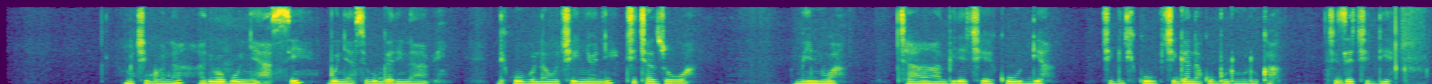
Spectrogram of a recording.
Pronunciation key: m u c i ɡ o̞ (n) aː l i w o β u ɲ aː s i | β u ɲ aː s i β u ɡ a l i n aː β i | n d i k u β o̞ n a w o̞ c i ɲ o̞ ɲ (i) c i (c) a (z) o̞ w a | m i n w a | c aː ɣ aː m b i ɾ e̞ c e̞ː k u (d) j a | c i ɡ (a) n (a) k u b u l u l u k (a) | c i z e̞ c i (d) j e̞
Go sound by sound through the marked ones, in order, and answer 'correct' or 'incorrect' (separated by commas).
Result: correct, correct, correct, correct, correct, correct, correct, correct, correct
